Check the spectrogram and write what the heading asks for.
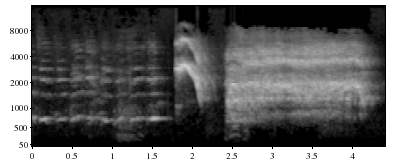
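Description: A young woman's long held yell, wavering in pitch. About two seconds in it breaks into a short high cry that falls in pitch, then a loud, harsh scream for the last second and a half.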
